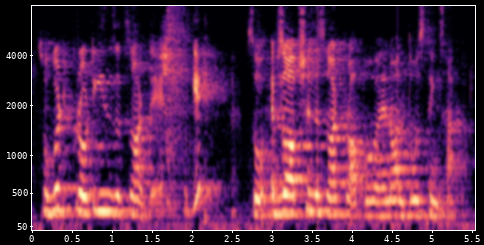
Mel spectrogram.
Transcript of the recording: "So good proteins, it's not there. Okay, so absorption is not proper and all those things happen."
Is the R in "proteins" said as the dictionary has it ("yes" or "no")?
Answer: yes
